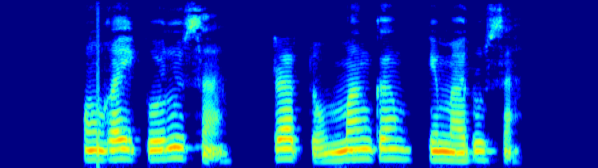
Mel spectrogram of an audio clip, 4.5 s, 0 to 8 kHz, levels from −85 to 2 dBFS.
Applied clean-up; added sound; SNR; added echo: none; none; none; none.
